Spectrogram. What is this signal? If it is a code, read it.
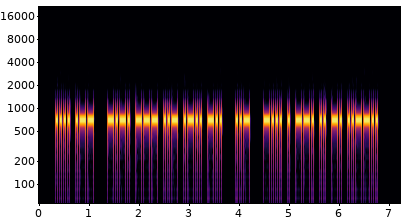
Morse code, heard as a keyed tone, about 30 wpm, 700 Hz. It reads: HW COULD U BEGIN?
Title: Sentences from Top 300 Words and Abbreviations 30wpm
